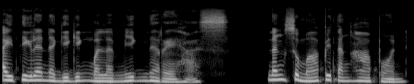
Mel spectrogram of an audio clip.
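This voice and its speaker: A woman's voice: deep voice, darkish tone, no room sound, clean studio sound. A woman storyteller reading scripted, dramatic narration for an audio story.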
